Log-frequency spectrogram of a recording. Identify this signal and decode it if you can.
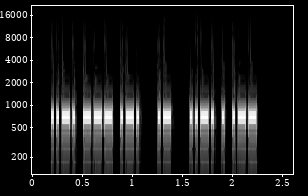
Morse code, heard as a keyed tone, about 44 wpm, 700 Hz. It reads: FOR A FEW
